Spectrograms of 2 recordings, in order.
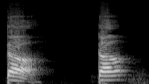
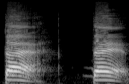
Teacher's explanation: और मूर्धन्य पठन, जीभ का, याद कीजिएगा, ट, ट जीभ मुड़ गई है, ट। ये तय, तय, दांत टच होते हैं तय में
